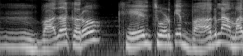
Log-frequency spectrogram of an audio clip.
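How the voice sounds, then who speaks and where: A woman puts on a cartoonish character voice at a fairly high pitch. She talks very slowly with lively intonation. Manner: sly, sarcastic.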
